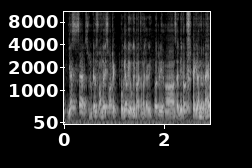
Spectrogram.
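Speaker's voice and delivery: a lightly voiced student reply, low; mock student voice. Teacher voicing his class as students saying yes sir.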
